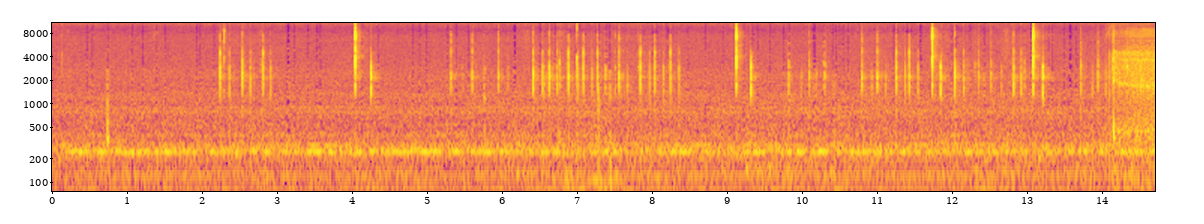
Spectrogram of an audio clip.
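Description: Near silence with faint scattered clicks and taps, some in quick runs of several clicks, over a low steady hum.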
